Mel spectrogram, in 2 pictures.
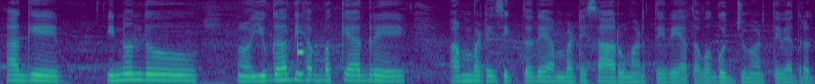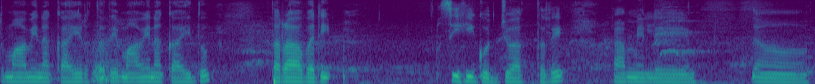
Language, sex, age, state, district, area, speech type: Kannada, female, 45-60, Karnataka, Dakshina Kannada, rural, spontaneous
